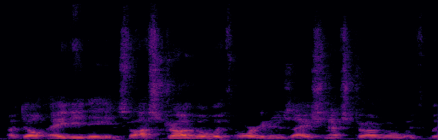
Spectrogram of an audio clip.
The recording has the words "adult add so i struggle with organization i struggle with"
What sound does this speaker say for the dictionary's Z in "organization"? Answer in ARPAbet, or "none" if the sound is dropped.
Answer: Z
